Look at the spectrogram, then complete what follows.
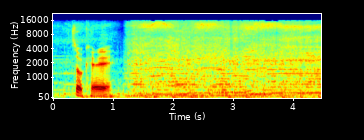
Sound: machine buzzing

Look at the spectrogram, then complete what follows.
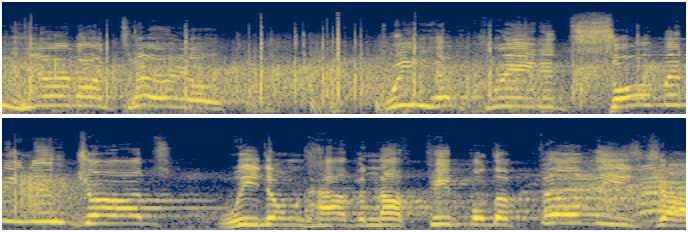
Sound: applause

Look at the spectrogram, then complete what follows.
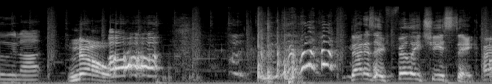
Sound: laughs

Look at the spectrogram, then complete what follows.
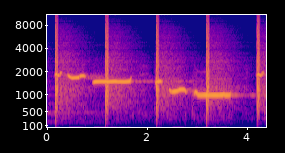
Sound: kids whistling

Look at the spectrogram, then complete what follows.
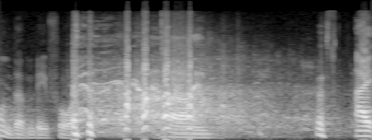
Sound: laughter

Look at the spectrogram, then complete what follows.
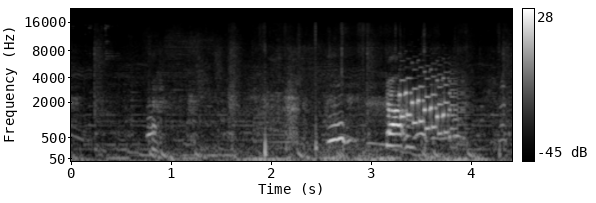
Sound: heavy breathing

